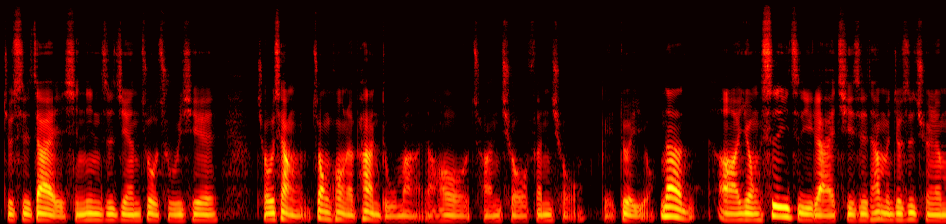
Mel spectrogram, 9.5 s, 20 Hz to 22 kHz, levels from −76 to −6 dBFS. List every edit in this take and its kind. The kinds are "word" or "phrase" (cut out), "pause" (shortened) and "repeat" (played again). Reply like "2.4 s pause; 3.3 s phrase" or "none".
6.6 s pause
